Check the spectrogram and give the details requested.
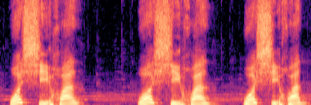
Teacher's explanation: The tones on that 喜 欢 are third and neutral.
